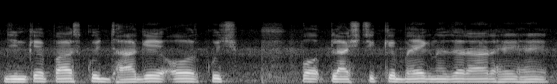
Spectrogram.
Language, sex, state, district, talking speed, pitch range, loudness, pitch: Hindi, male, Uttar Pradesh, Lucknow, 150 wpm, 125-135 Hz, -14 LUFS, 130 Hz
